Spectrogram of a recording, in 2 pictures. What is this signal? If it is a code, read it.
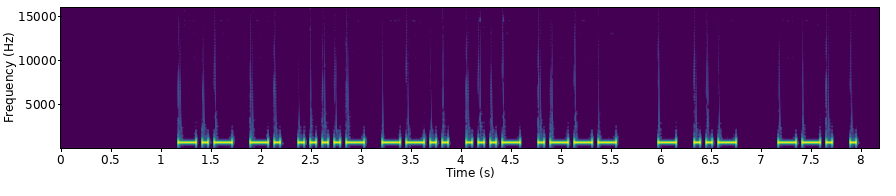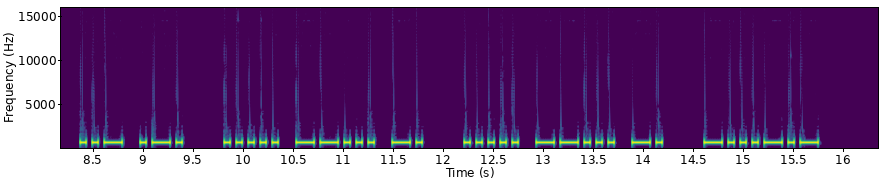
Morse code, heard as a keyed tone, about 20 wpm, 700 Hz. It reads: KN4ZVJ TU GE UR 57N 57N <BK>
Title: POTA QSO Practice - 20wpm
